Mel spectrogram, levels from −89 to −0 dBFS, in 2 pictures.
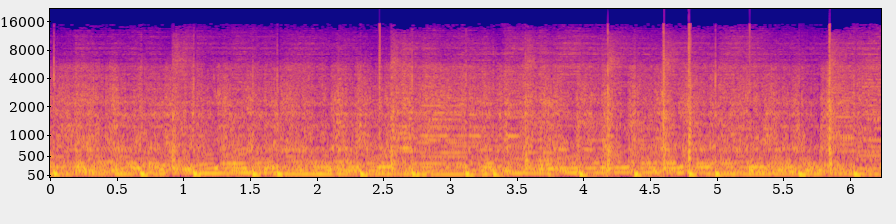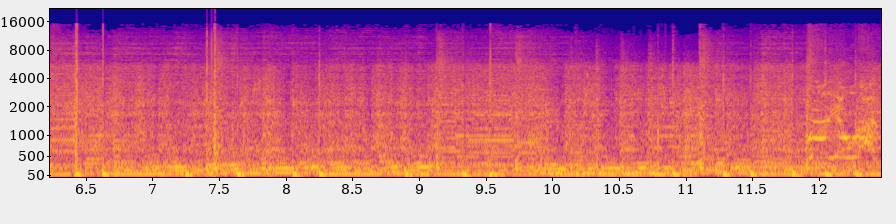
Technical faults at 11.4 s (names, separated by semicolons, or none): none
